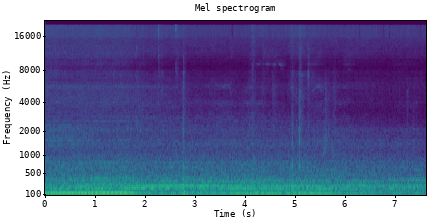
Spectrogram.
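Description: A car driving along, a steady low engine rumble and road noise with a constant drone throughout, fairly close and moderately loud, with no talking.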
